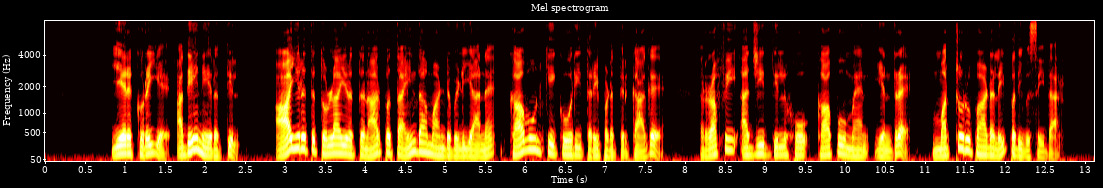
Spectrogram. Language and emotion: Tamil, neutral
